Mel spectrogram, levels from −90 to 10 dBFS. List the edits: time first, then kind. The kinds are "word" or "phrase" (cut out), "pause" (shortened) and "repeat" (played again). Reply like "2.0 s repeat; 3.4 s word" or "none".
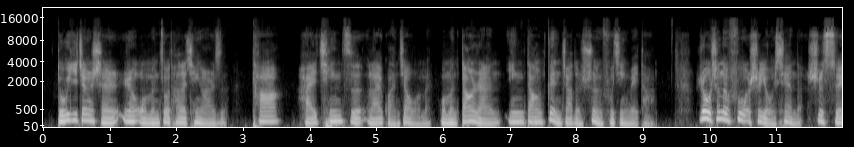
2.9 s pause; 5.9 s pause; 6.9 s pause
